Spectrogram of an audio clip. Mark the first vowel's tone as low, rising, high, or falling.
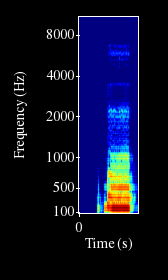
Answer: high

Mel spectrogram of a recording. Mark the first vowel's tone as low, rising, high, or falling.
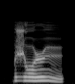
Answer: high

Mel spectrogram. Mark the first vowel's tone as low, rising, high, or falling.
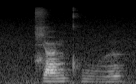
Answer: rising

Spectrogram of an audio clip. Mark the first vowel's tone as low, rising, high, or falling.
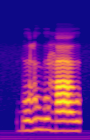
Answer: low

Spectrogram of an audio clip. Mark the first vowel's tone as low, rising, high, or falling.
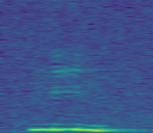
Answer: falling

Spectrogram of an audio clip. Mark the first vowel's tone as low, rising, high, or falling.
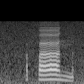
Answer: falling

